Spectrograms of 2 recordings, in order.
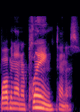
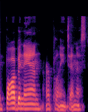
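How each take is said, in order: First: The word playing carries the stress. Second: Bob and Ann carry the stress.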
